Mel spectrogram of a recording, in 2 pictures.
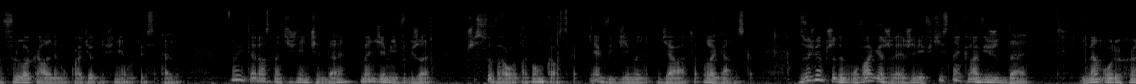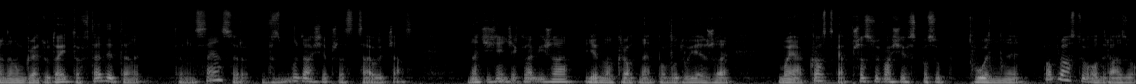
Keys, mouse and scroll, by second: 2.0-2.3 scroll up 1, 2.3-3.6 drag, 4.2 p, 5.2 d, 5.4 d, 7.7 Escape, 8.7-9.9 scroll up 1, 10.7 p, 14.2 d, 14.5 d, 16.4 d, 18.0 Escape, 19.4 p, 19.8 d, 20.9 d, 21.2 Escape, 21.8-22.3 scroll down 1, 22.3-22.7 scroll down 1.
